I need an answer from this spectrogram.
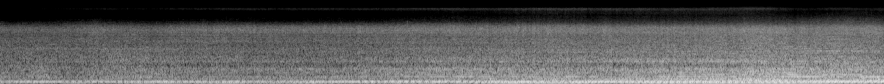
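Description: Commuter train pulling out, its bilevel coaches rolling by with steady wheel-and-rail noise over a low diesel engine drone. The drone grows louder as the diesel locomotive pushing at the rear comes abreast near the end.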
